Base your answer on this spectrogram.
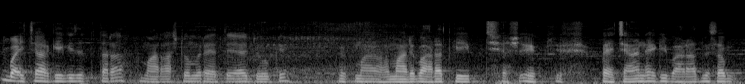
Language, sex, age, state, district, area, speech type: Urdu, male, 18-30, Maharashtra, Nashik, urban, spontaneous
